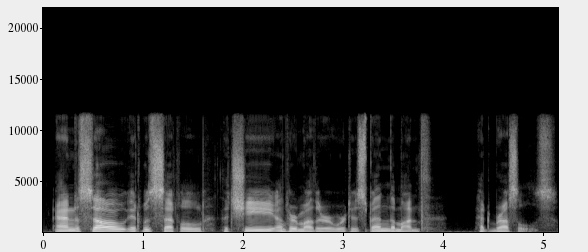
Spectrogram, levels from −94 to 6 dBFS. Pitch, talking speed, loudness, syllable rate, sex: 120 Hz, 200 wpm, -20 LUFS, 4.8 syllables/s, male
